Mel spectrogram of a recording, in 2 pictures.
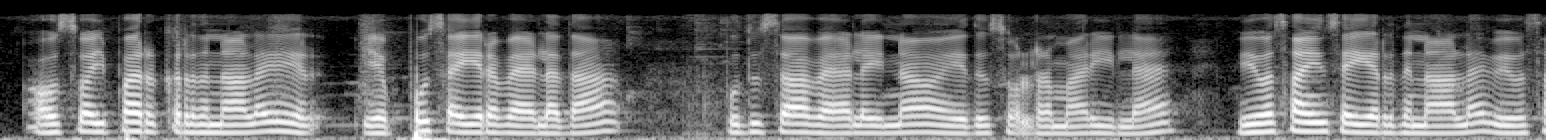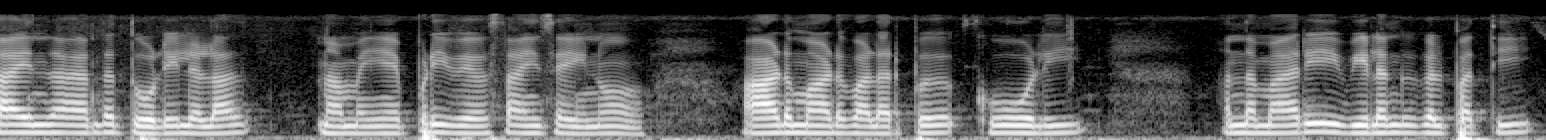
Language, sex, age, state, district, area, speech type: Tamil, female, 30-45, Tamil Nadu, Coimbatore, rural, spontaneous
